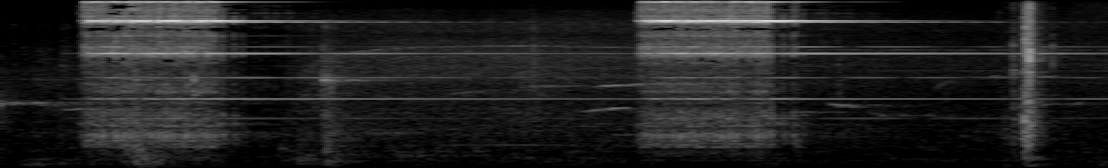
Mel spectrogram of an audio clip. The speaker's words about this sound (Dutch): Ik ben zoals gewoonlijk vanochtend aan het eh, rommelen in de hangar. Allerlei klusjes liggen hier te wachten. En vandaag is de brandslang aan de beurt. Als plotseling ons telefoon gaat.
